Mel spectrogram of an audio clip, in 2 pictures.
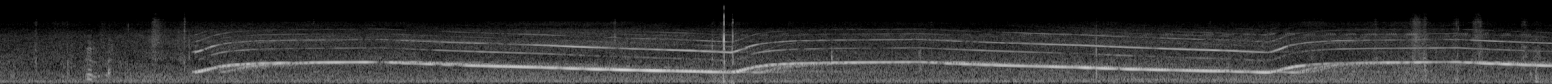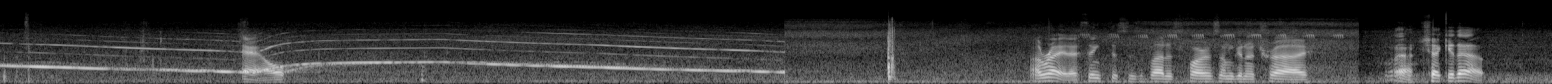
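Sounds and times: warning siren wailing: 1.9s - 23.4s.

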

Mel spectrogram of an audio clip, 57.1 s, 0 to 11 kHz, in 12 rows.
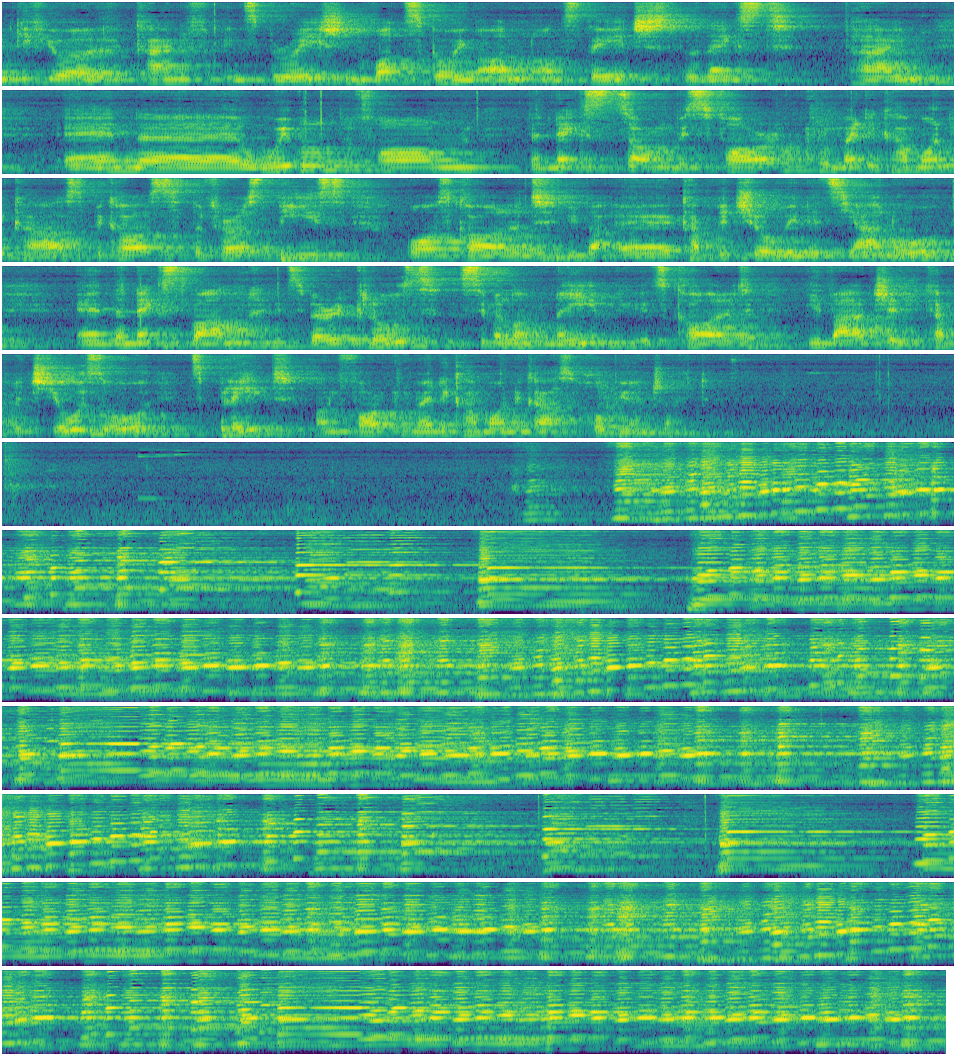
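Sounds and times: harmonicas playing: 26.4s - 57.0s.

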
